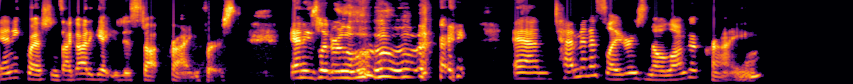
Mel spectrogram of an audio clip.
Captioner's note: sobbing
